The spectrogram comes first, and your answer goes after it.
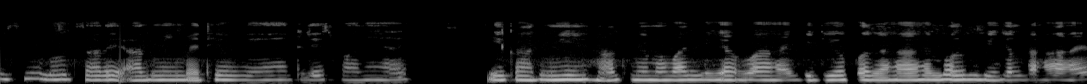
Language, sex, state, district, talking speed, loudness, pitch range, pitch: Hindi, female, Bihar, Purnia, 175 wpm, -26 LUFS, 195-210 Hz, 205 Hz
